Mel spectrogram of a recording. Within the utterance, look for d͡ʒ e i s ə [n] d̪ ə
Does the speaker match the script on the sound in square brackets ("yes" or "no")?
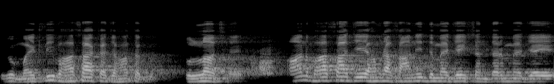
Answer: yes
